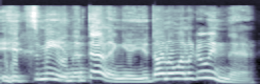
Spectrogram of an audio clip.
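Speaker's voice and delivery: high, hammed-up Italian accent all through the warning. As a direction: play the inner voice as a cartoon Italian. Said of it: "in that Italian voice".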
